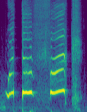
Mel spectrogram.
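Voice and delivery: very high, loud, drawn-out wail; shocked disbelief. Real, not acted. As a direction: stretch it into a high shout of shock. Shocked by game event.

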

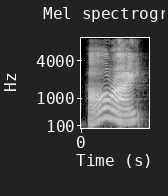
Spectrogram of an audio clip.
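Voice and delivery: very high, loud little goblin voice; squeaky goblin. A narrator's reading. Little goblin gives in to Herschel, squeaking. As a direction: squeak it loudly, far above your own pitch. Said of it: "he squeaked".

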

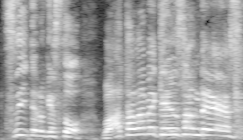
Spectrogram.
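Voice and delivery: MC announcing. Retold or imitated. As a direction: introduce the star guest. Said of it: "って発表したん". (司会者の呼び込み)

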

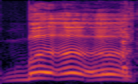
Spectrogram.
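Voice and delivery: high, loud wobbling groan; imitated straining noise. Comic picturing his wife holding it in the chair, mock straining noise. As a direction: mimic someone jiggled while desperately holding it.

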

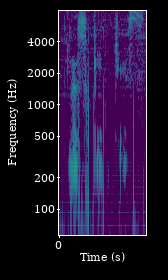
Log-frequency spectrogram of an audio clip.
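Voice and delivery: whispered question to herself; quiet pondering whisper. Real, not acted. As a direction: whisper the puzzle under your breath. Whispered puzzling.

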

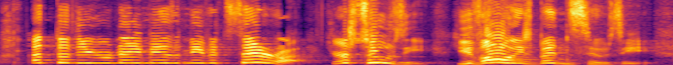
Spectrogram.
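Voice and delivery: high, loud accusing rant; hammed-up climactic shouting; dramatic outburst. Mounting dramatic exposure of the lie.

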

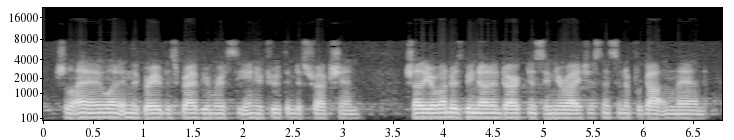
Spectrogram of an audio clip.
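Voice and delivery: ordinary talk, nothing marked

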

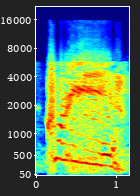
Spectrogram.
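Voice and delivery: high drawn-out call of "Chris"; Grandma calling names. Retold or imitated. Grandma calling a girl named Crystal, high drawn-out call. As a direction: holler the name long, like Grandma. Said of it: "she said them wrong".

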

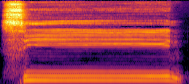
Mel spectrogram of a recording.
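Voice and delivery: সিন hissed, its "ee" held very long; long airy সিন. Shown as a demonstration. Teacher showing the length, সিন drawn out on one note. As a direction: stretch সিন on a steady pitch with a sharp "s". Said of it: "চার আট লম্বা করবেন".

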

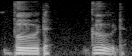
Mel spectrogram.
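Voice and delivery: Bood, bud bent to rhyme with good; slurred to rhyme. Shown as a demonstration. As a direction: slur bud into Bood, then good, word by word. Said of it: "We can slur bud and good".

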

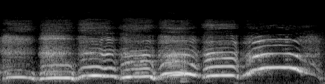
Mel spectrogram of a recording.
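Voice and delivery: loud, high gasping breaths, hammed up; mock heavy breathing. Imitating boys breathing in your ear, hammed-up heavy breathing. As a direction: exaggerate panting right in someone's ear, building. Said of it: "boys breathing ... and they're going".

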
